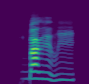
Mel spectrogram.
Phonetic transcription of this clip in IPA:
ɡ͡b a˦ ɣ ɪ˦˨ β i˦

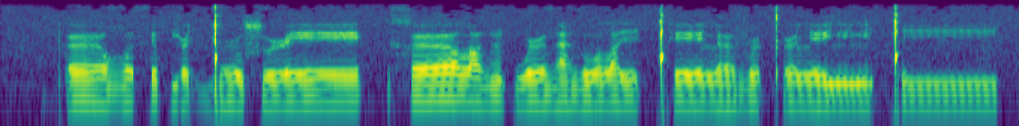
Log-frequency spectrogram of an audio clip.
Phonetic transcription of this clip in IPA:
pʼ œː ʁʷ i θ ɪ p j ə˞ ɡ͡ǃ ə˞ sʷ ɤ ɭ eː | x œː lˠ ɤ ð ə̃ p w ə˞ ð a ð u lˠ iː ǃʰ eː l œ v ə˞ kʼ ə˞ l e lʲ ə̃ lʲ ə̃ ǃ iː

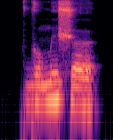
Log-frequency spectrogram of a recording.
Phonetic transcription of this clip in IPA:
d ʊ˨ m ɪ˦ ʃ œ˨

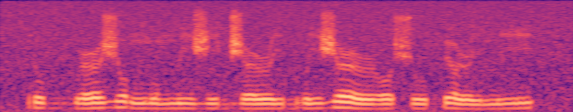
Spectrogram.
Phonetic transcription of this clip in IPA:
ɾ u b ɡ͡b ə˞ ʒ o ŋ͡m u m i ʒ i d͡ʒ ə˞ ɹ i b w i ʒ ə˞ ɹ o ʃ u b ɾʲ ɔ ɹ i m i

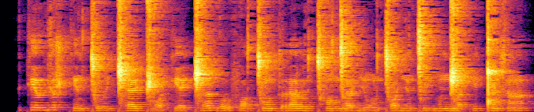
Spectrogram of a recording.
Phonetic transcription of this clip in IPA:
kʲ ɜ˥ u̯ ɡʲ ɔ˥ ʃ kʲ ɐ̃˩˧ ɡ ǀ u˩˧ i̯ ǁʰ ɛ˧˥ y̯ ɡ͡ǁ ɔ˩˧ kʲ ɛ˩ i̯ ɡ͡ǁ ɜ˥ ɡ o˩ u̯ v ɔ˧˥ ǀ õ˧˥ k r ɐ˧˥ l u˩˧ ǀʰ ɔ̃˧ ŋ͡ǀ ɜ˩˧ ɡʲ ũ˩ w õ˧ ǀ ɔ˧˥ ɡʲ ɔ̃˧˥ ǀ i˩˧ ɡ ũ˧˥ ŋ͡ǁ ɐ˩ k i˧˥ ǃ ũ˧˥ s ɐ̃˧˥

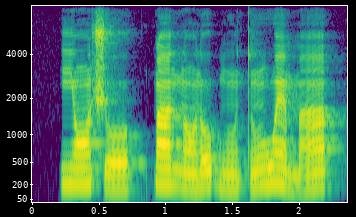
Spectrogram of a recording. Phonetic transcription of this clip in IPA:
j ɔ̃˦ ʃ o˧ | k͡p ã˧ n ɔ̃˨ ɾ o˧ b ũ˨ t ũ˨˦ w ɛ̃˦˨ m ã˨˦

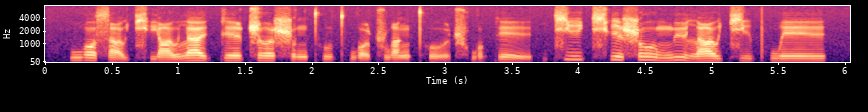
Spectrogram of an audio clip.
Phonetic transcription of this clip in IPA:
w ɔ˥˩ s ɑ̰˨˩ ʊ̯ t͡ɕʰ j ɑ˧˥ ʊ̯ l a˥˩ ɪ̯ k e˥ ɪ̯ ʈ͡ʂ ɤ˥ ʂ ʊ˧˥ ŋ t̪ʰ u˧˥ t̪ʰ w ɔ̰˨˩ ʈ͡ʂ w ɑ˧˥ ŋ t̪ʰ o̰˨˩ ʊ̯ ʈ͡ʂʰ w ɔ˦ k e˥˩ ɪ̯ | t͡ɕ i˥ t͡ɕʰ i˥˧ ʂ o˥˧ ʊ̯ m y˥˩ l ɑ˥ ʊ̯ t͡ɕ i˥ pʰ w e˥ ɪ̯

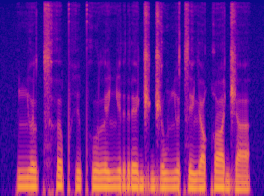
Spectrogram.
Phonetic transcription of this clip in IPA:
ʎ ɵ l t͡sʰ ə pʰ i pʰ u l e ʎ i r e d͡ʒ ə d͡ʒ ɵ w ʎ ɵ t͡s i lʲ u qʷ a d͡ʒ a

